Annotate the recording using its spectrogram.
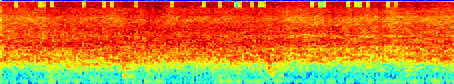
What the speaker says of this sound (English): Give it a nice mix and continuously stir it on high flame.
